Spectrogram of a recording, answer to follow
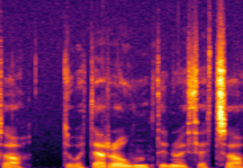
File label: "rownd", Welsh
